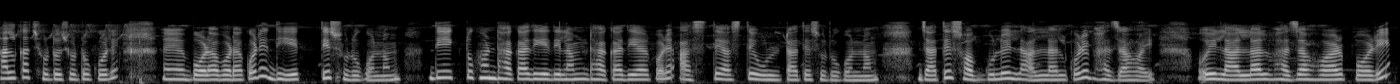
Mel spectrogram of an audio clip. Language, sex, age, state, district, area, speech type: Bengali, female, 30-45, West Bengal, Paschim Medinipur, rural, spontaneous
